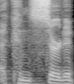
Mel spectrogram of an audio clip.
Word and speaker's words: concerted: a personal level anding concerted effort to doan really trying 네 자 그 콘서트 스펠링은 똑같지만 뒤에 e 붙고요 강세도 두 번째 음절에 들어가서 concerted 이렇게 발음을 하셔야 돼요 발음은 물론 북미권에서 안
